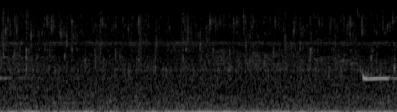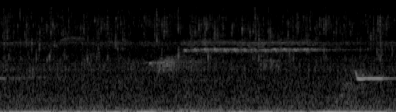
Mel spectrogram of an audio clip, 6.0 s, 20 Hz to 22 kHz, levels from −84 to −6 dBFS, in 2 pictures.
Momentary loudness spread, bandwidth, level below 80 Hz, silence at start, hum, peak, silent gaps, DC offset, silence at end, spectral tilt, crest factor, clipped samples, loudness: 7 LU; 16.5 kHz; -50 dBFS; 0 s; none; -36 dBFS; none; under 0.1%; 0 s; -2.5 dB/octave; 14 dB; under 0.1%; -53 LUFS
